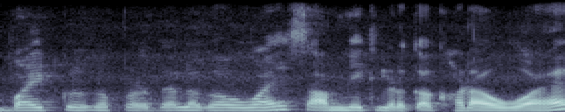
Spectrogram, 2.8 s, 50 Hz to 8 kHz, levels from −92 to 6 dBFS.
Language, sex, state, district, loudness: Hindi, female, Chhattisgarh, Rajnandgaon, -19 LUFS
